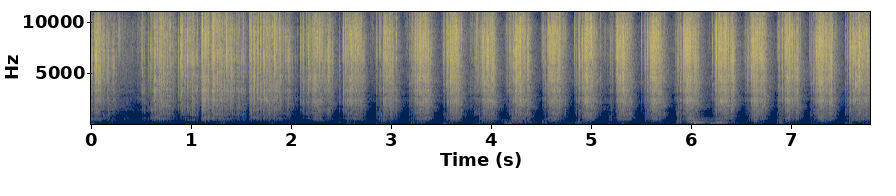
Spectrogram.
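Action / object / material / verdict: scrape / woven straw bag / straw / none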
